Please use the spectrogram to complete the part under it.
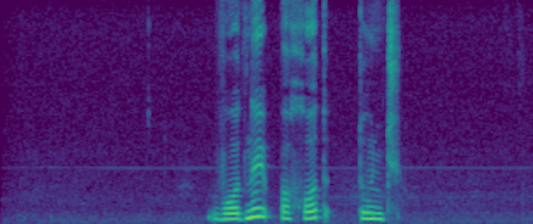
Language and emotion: Russian, neutral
